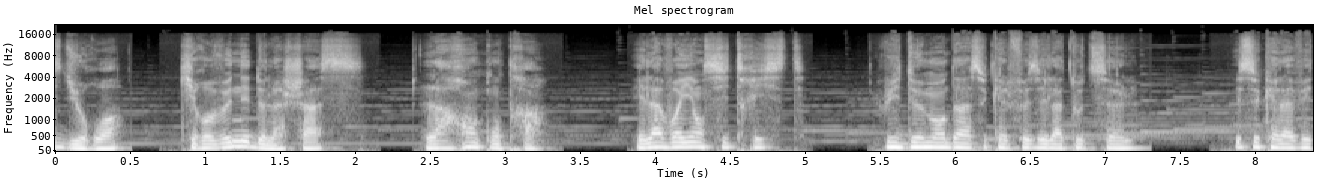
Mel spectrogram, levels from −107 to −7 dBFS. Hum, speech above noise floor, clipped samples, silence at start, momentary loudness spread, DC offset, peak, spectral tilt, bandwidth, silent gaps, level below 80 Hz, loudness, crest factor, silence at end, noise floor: none; 33 dB; under 0.1%; 0 s; 13 LU; under 0.1%; -2 dBFS; -5 dB/octave; 17 kHz; none; -40 dBFS; -16 LUFS; 12 dB; 0 s; -47 dBFS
